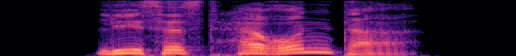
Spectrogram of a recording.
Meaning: second-person singular subjunctive II of herunterlassen
- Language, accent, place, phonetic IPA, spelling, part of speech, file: German, Germany, Berlin, [ˌliːsəst hɛˈʁʊntɐ], ließest herunter, verb, De-ließest herunter.ogg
